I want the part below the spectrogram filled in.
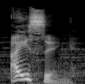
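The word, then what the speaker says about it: Ising: Directed by Rudolph Icing, like an eyeball.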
